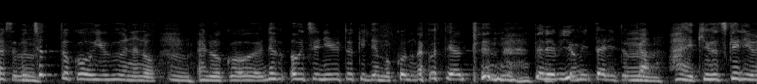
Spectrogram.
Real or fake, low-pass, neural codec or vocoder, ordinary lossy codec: real; 7.2 kHz; none; none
